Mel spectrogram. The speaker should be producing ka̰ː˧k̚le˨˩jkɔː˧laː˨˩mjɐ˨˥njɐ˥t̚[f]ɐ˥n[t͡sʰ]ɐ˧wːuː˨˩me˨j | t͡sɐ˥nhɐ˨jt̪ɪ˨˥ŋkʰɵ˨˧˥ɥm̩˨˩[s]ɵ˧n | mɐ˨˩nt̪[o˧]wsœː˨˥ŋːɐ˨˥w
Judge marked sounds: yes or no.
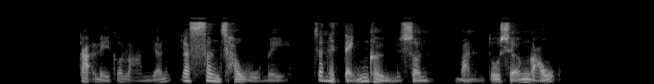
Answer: no, yes, yes, yes

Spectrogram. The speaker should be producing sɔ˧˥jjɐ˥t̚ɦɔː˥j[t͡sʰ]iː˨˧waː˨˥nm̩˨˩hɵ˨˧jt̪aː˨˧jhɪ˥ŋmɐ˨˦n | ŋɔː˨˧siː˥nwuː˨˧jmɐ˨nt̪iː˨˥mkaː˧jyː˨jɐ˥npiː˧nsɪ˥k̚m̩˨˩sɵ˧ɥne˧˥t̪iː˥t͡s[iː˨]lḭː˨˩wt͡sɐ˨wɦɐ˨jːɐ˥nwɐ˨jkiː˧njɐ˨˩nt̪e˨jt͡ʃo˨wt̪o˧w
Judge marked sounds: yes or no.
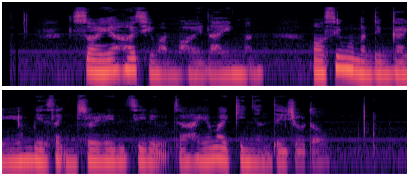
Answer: yes, no

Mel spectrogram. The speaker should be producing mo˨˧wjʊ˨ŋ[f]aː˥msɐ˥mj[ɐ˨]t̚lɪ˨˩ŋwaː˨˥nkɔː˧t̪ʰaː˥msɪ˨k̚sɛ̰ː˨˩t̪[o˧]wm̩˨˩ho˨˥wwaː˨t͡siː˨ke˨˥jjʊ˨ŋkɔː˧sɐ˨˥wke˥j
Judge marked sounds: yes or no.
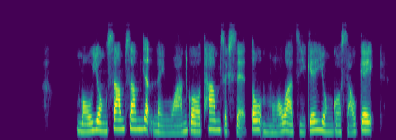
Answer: no, no, no

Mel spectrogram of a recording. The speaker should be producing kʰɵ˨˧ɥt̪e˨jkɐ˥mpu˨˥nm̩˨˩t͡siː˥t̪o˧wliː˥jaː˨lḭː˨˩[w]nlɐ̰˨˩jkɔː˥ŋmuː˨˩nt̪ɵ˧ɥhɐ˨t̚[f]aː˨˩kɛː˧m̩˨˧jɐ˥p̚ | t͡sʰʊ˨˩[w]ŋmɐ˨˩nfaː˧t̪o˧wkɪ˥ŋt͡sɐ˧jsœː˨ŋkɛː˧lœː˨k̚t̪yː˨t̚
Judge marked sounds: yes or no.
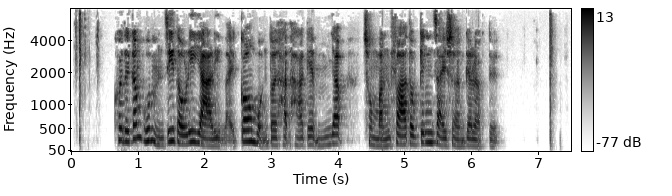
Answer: no, no, no

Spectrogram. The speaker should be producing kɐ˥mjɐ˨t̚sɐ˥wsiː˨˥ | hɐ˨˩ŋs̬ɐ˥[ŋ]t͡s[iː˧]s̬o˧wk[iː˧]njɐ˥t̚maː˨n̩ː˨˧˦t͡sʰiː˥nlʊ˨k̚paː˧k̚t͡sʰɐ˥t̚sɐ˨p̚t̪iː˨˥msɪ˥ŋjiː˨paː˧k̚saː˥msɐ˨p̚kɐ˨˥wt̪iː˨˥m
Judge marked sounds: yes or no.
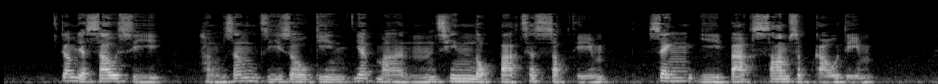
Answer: yes, no, yes

